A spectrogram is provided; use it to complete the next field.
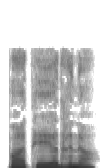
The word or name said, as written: ಪಾಥೇಯಧನ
